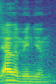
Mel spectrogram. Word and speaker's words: aluminium: I said aluminum well I didn't mean to say aluminum it's aluminium that's the correct pronunciation at least for my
